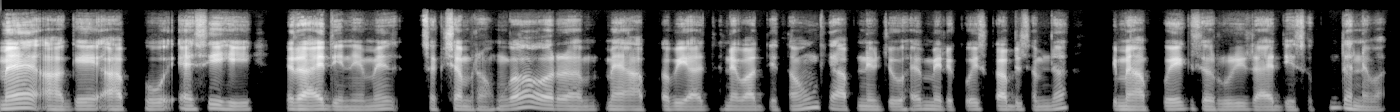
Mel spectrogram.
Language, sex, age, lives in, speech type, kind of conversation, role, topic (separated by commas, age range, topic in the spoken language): Hindi, male, 20-24, India, conversation, advice, advisor, कपड़ों में आराम और शैली का संतुलन आप कैसे बना सकते हैं?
